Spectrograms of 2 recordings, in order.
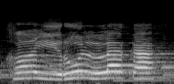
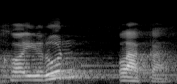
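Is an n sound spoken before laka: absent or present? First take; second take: absent; present. First: The n merges into the following l sound. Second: A clear n is pronounced before the l. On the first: The speaker calls it right. "langsung khairul laka, n-nya hilang" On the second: The speaker calls it wrong. "bukan khairun laka"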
